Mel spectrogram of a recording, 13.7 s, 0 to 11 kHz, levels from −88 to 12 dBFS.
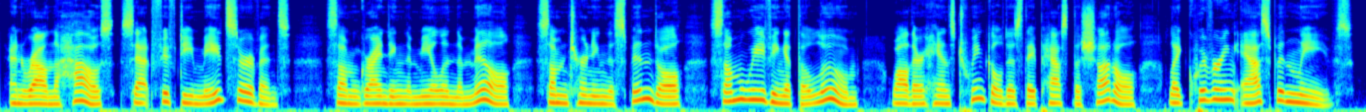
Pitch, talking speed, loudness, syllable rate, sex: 195 Hz, 160 wpm, -16 LUFS, 4.3 syllables/s, female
